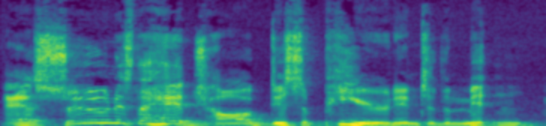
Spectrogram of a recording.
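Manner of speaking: plain reading voice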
